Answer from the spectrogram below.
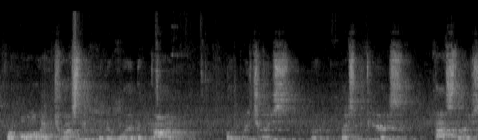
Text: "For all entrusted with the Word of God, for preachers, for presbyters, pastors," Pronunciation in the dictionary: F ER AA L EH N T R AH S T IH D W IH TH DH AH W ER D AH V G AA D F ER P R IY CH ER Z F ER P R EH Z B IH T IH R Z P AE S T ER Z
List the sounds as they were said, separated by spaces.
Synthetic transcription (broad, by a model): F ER AA L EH T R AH S T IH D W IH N DH AH W ER D AH V G AA D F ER P R IY CH ER Z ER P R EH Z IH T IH R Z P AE S T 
